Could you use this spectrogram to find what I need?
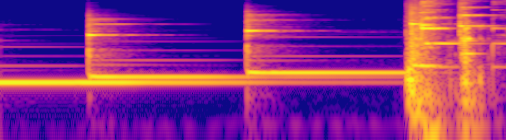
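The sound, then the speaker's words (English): A bell rings out with a steady, humming tone, struck twice at slow intervals, then a quick flurry of brighter, jangling strikes closes it. No one speaks. “Brought to you by Bells.”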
